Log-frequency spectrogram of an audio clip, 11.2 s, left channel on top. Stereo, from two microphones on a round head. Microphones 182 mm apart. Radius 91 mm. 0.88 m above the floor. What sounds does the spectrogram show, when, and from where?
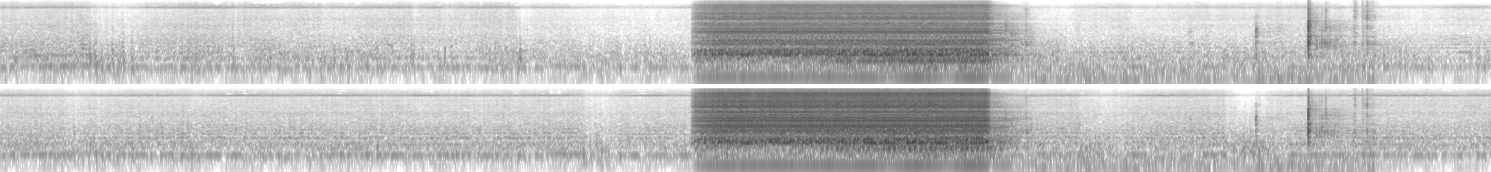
5.2 s a drill: 40° right (ahead or behind), 2.0 m
7.5 s tearing paper: centre (ahead or behind), 1.9 m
